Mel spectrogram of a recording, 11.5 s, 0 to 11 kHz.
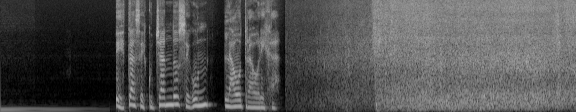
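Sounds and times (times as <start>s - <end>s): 
speech: 2.3s - 5.6s
ocean waves on a beach at Mar del Plata: 5.7s - 11.5s.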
